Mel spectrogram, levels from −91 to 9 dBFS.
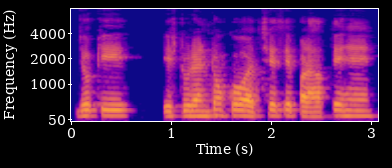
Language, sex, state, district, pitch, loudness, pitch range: Hindi, male, Bihar, Saran, 145 Hz, -17 LUFS, 140-155 Hz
